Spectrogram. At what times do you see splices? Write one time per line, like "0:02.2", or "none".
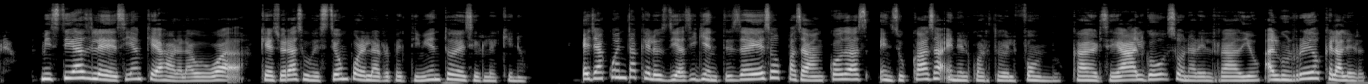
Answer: none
